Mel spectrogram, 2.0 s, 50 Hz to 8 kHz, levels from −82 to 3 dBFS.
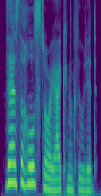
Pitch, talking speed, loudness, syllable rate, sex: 200 Hz, 180 wpm, -18 LUFS, 6.1 syllables/s, female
